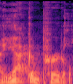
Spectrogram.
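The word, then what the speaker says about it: Jakob Poeltl: pronounced Jakob and then it's like turtle with a p so Pearl uh yakub poodle so thank you for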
